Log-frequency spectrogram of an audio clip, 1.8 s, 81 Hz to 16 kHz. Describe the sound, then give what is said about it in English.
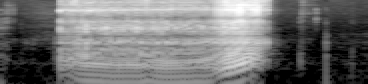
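A single loud, buzzy fart lasting about a second, knocked out of someone by a headbutt to the stomach, its pitch wavering before squeaking upward at the end, with no talking. “Fartknockers will headbutt you in the stomach for $1 and knock that fart right out of you.”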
